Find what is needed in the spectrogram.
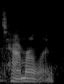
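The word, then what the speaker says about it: Tamerlan: Jiar and Tamarlain. Those are the two brothers. Just so you want to know to how to pronounce them.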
